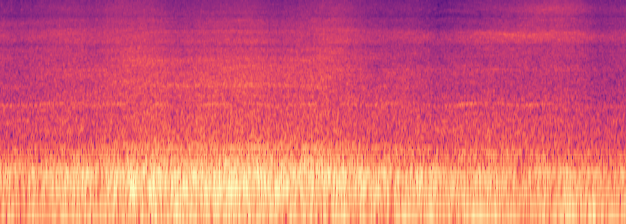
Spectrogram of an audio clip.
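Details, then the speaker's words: Oversized attic HVAC system with poorly designed, reconfigured ductwork: steady low blower rumble swells and eases over several seconds as it strains against high static pressure, pushing then pulling back; blower surging. "that sound is the blower fighting against pressures as it's trying to work really hard but it pushes and then it figures out that it's pushing too hard push pulls back a little bit"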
